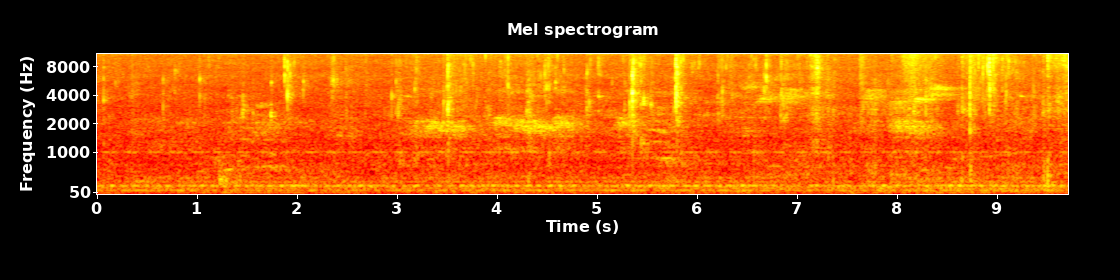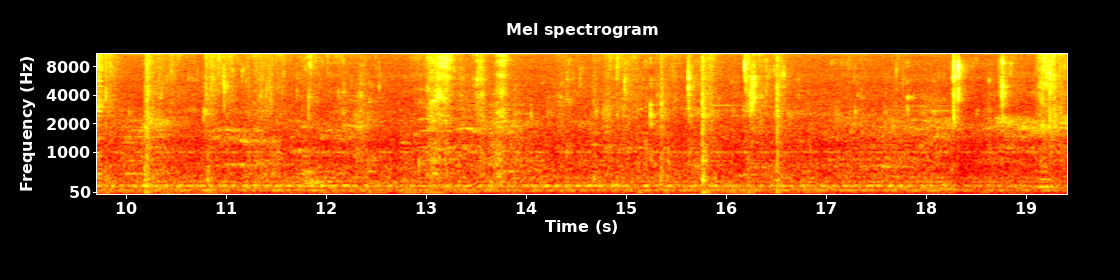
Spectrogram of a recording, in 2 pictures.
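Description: A person eating rice and curry by hand, chewing with wet mouth sounds and frequent lip-smacking clicks, over a steady low hum.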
